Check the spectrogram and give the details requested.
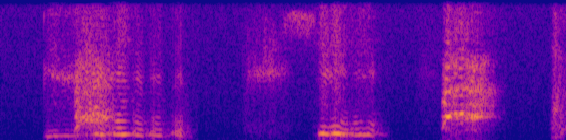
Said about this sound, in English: Oh, there goes the doggy. He's always doing that. Papa always wants to be heard.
